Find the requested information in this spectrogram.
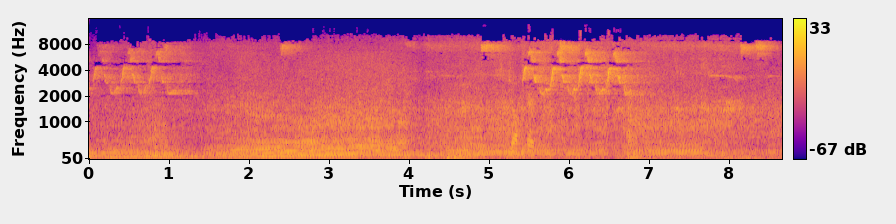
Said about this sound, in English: I was going to see if we could find the Carolina wren. Carolina's got a kind of a rufous color, white over its eye, chubby little thing. A chubby wren. A happy chubby wren up and down.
